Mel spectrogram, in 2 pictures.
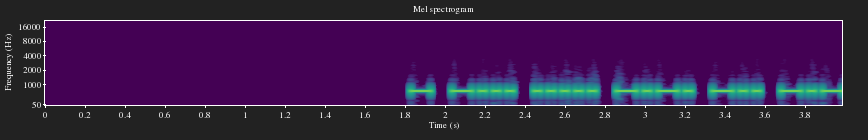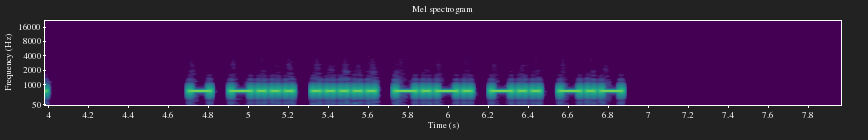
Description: Morse code, heard as a keyed tone, about 35 wpm, 700 Hz. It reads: TB5CDK TB5CDK
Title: DXCC-100 Call Signs - 6 Characters - Repeated 2x - 35wpm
